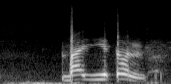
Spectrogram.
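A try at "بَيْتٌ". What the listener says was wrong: Baitun. La, baitun. Tidak ada bayitun. Ya-nya disukun. Baitun.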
